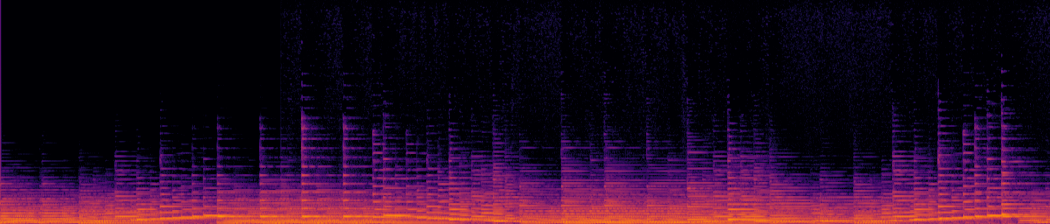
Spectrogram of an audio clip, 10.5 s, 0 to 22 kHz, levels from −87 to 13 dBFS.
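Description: From 2.80 s the music turns thin and hissy: pre-emphasis left on, treble boosted about 14 dB at 10 kHz and never cut back, which fits the FM 75 µs curve.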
